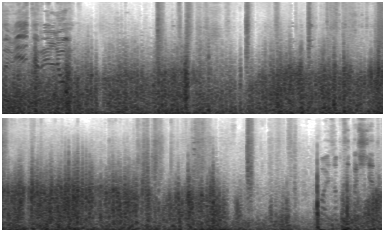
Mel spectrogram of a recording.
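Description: Strong wind blasts across icy cliffs in Crimea, a loud continuous roar buffeting the microphone with gusts and thumps, while people talk underneath.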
